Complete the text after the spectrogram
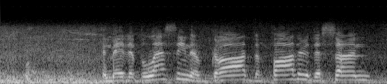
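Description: A man speaks calmly nearby, as if reading out.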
